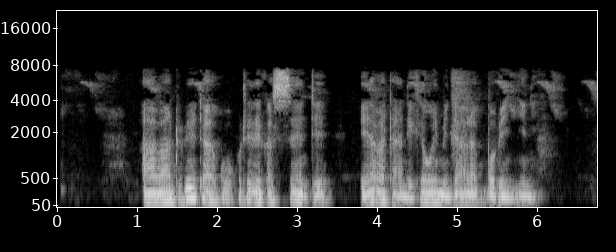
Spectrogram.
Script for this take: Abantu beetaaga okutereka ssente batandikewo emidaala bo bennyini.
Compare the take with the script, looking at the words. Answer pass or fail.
fail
